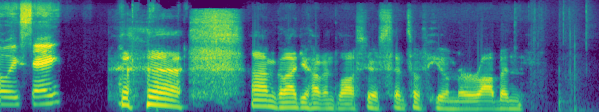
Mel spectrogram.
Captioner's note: laughs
